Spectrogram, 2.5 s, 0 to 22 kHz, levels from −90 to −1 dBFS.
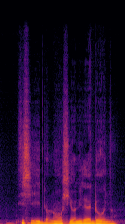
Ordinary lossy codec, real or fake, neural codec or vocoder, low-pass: none; fake; autoencoder, 48 kHz, 32 numbers a frame, DAC-VAE, trained on Japanese speech; 19.8 kHz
